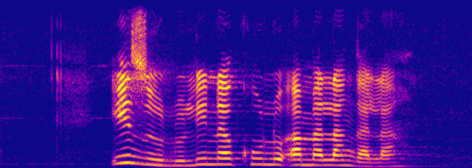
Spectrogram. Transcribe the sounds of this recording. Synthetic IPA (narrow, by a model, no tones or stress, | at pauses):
izululinakʰuluʔamalaŋɡʱala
